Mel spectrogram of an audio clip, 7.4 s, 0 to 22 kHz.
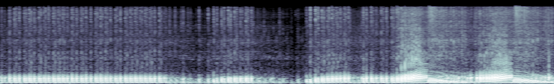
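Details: Honda CX500 cafe racer twin, finished project: fires and settles into a steady, even rumble, blips up and back down cleanly; runs sound, idle slightly uneven and revs need adjusting.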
